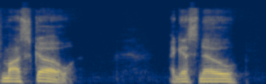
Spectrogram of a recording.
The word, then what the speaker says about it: Moscow: Some people say, no, it's Moscow. I guess no W. The W is silent. I don't know. It looks like Moscow, C-O-W, Moscow.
